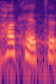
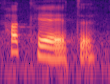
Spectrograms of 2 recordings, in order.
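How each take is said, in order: First: Hakete with the middle E cut short; short middle vowel. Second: Hakete with the middle E drawn out; long middle E. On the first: Teacher shows learners the mistake, short middle E in Hakete. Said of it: "It's not Hakete". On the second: Teacher corrects learners, long middle E in Hakete. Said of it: "has a long E in the middle". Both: Shown as a demonstration.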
